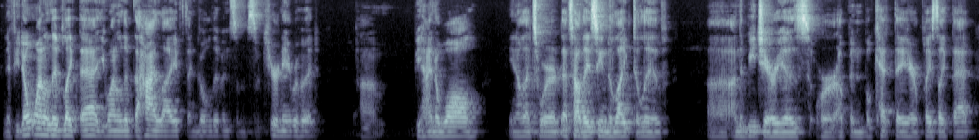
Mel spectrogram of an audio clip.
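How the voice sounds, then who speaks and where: A man's voice: on the low side, completely flat delivery, brisk. A middle-aged American man with chest congestion, chatting casually and bluntly as a podcast guest. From United States. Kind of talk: casual conversational interview.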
